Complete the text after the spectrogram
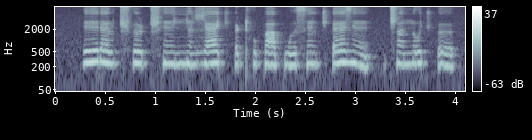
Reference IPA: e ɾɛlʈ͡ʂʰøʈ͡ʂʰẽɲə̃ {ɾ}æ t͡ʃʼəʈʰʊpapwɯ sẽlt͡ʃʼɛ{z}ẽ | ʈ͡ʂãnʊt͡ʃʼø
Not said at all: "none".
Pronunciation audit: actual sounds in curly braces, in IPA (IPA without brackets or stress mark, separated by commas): ɮ, z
